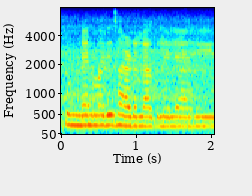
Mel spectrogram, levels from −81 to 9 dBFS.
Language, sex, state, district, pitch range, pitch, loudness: Marathi, female, Maharashtra, Gondia, 220-240 Hz, 220 Hz, -13 LUFS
